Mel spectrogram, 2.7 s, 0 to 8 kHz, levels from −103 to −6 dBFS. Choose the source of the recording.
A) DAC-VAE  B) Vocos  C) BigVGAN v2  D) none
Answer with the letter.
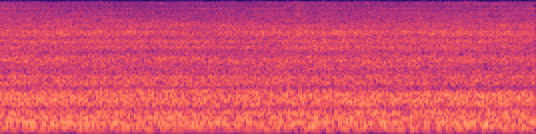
D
